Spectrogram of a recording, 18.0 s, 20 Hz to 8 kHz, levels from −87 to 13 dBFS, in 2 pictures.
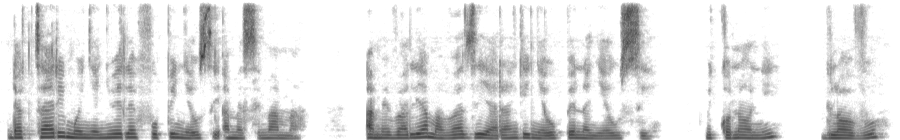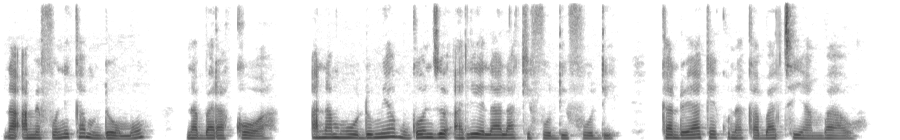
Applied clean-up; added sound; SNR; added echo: none; none; none; none.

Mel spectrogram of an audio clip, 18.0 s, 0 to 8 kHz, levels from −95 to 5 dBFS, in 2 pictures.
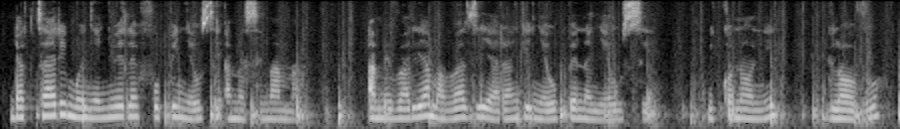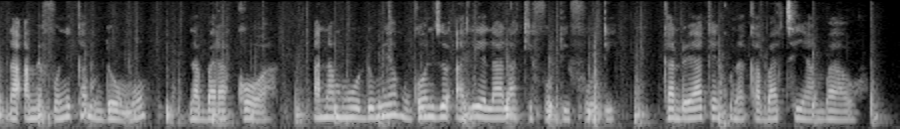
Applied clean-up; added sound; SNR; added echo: none; Run; 9 dB; none.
